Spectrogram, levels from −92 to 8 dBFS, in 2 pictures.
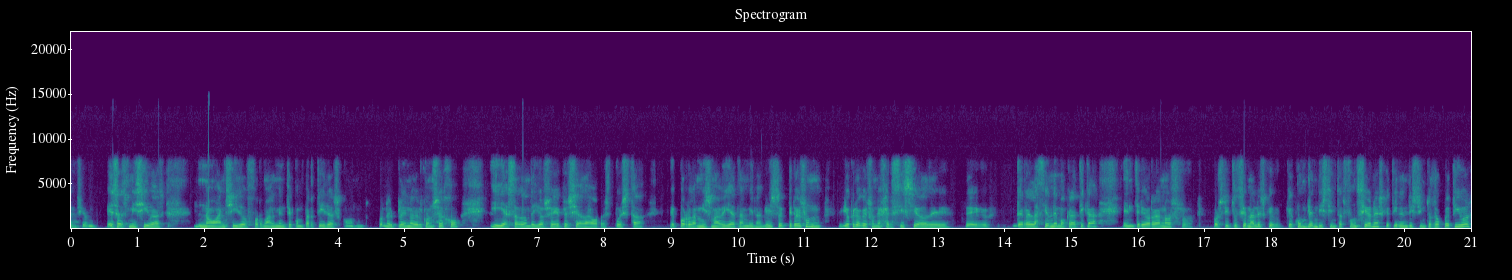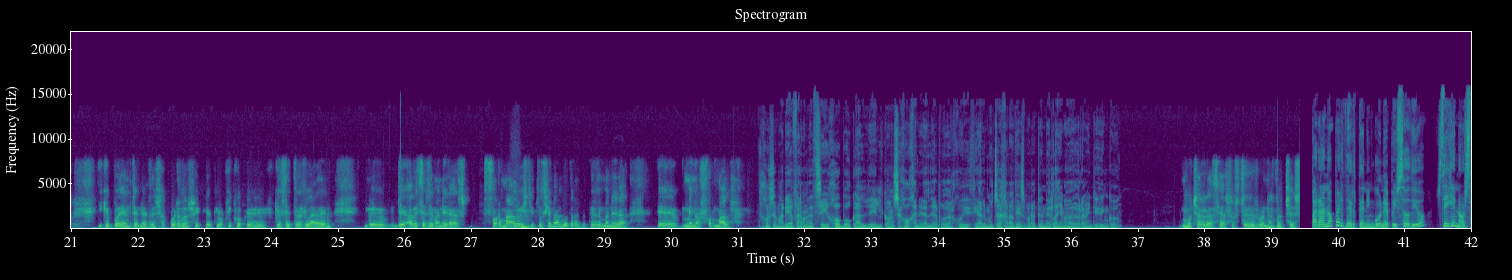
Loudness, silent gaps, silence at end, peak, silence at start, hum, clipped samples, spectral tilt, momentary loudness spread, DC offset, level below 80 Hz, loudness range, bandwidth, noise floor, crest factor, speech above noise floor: -25 LUFS; 39.43-39.48 s; 0 s; -6 dBFS; 0 s; none; under 0.1%; -5.5 dB/octave; 9 LU; under 0.1%; -50 dBFS; 5 LU; 15 kHz; -56 dBFS; 18 dB; 32 dB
